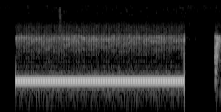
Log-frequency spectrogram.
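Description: A telephone dial tone as a call is placed: one steady, unbroken mid-pitched hum holding at even loudness for nearly two seconds, then cutting off abruptly, followed after a short gap by the brief start of another sound.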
